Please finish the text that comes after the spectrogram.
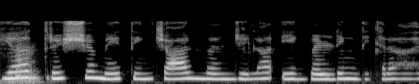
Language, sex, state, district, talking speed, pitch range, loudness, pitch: Hindi, female, Jharkhand, Palamu, 155 wpm, 250-275 Hz, -15 LUFS, 255 Hz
